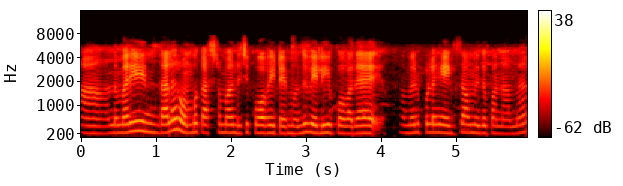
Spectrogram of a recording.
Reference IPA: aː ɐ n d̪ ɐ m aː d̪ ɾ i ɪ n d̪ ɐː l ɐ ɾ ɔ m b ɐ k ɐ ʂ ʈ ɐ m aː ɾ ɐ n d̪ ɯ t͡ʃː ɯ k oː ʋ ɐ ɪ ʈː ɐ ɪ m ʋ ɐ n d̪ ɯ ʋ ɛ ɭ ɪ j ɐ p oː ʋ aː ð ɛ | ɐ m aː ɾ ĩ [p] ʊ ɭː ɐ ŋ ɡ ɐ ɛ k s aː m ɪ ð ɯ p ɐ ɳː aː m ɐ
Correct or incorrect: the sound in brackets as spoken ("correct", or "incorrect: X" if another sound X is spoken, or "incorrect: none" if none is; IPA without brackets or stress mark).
correct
